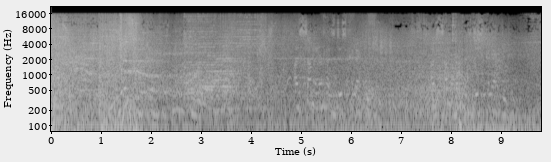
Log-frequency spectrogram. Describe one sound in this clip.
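Game combat effects clash and explode rapidly.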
